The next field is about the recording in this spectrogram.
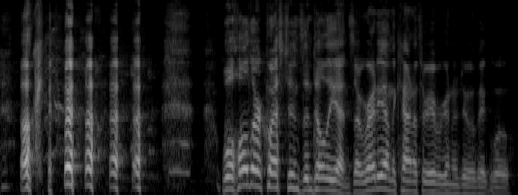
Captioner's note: laughter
